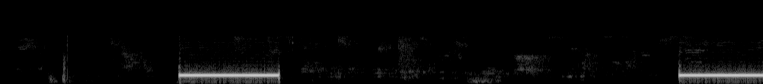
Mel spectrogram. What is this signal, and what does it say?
Ringback tone (Europe, 425 Hz), with speech.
